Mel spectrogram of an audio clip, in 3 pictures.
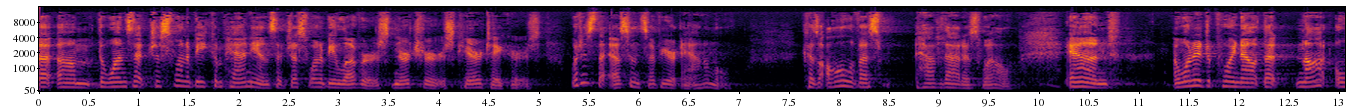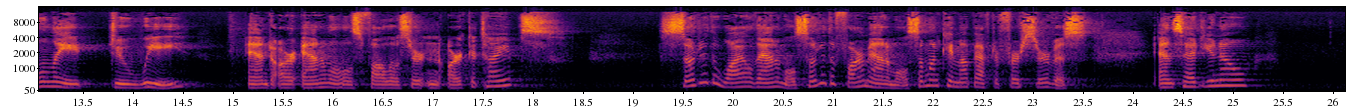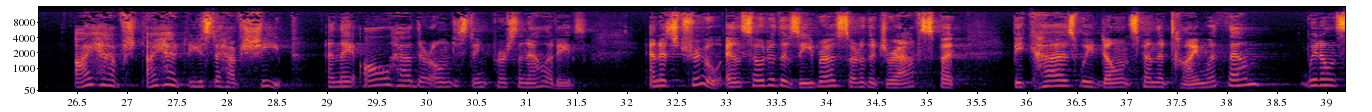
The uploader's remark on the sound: Enjoy this recording from my live service at CSL Seattle in September 2023.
